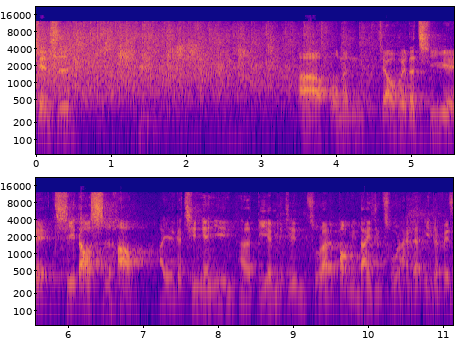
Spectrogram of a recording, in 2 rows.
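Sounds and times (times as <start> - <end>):
speech: 0.0 - 0.7, 3.5 - 11.1
audience applauding the choir: 0.0 - 4.6.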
